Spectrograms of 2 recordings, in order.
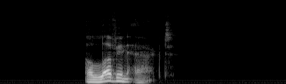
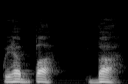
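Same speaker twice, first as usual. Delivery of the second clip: ordinary talk, nothing marked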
